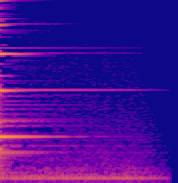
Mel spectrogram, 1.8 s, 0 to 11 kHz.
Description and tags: This lovely little toy piano has been a member of my parent’s home since before I can remember. These days it falls under the jurisdiction of my 4-year old niece, who was ever so kind as to allow me to record it!
It has a fabulous tinkling and out-of-tune carnival sort of sound, and I wanted to capture that before the piano was destroyed altogether.
Enjoy!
